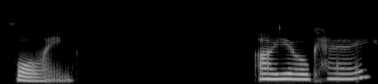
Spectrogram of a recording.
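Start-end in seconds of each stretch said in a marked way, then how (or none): 2.6-3.7 "Are you okay" pitched high, lifting at the end; a higher question with "okay" gliding up; rising intonation. Shown as a demonstration. Teacher contrasts rising with falling, "okay" going up.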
